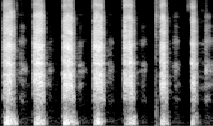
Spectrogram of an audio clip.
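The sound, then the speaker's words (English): A person pants like a dog with tongue stuck out as Kundalini yoga breath work, seven quick breathy huffs in a steady rhythm, fairly loud, with short gaps between each breath and no talking. “And just so that you can really understand the rhythm for this breath work, is I'd like you to stick out your tongue and just start panting like a dog.”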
